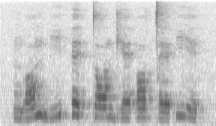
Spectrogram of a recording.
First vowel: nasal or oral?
oral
